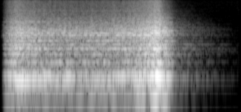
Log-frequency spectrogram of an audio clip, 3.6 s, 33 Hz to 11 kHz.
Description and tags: Tremolo Strings 5
A tremolo crescendo made in Logic Pro X.
I'd love to see it!
cinematic, creepy, crescendo, dark, haunted, horror, melodic, moment, music, musical, spooky, stab, sting, strings, suspense, transition, tremolo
